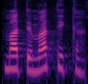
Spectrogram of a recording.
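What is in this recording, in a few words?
"matematica", Spanish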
